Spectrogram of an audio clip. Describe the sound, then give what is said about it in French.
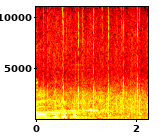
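An audience at the Grand Palais in Paris gives an ovation, with many steady claps running throughout and a voice speaking over the opening moments. “Et enfin, la troisième ovation, cher public, elle est pour vous, Anna Novion, car aujourd'hui c'est votre anniversaire.”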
